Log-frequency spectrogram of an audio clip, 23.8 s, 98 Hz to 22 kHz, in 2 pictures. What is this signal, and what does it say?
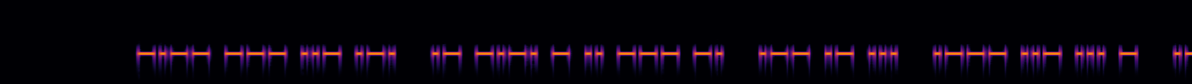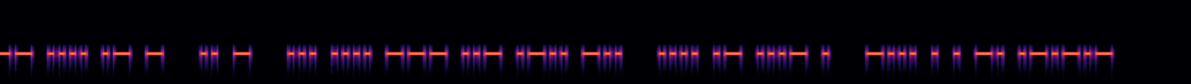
Morse code, heard as a keyed tone, about 22 wpm, 700 Hz. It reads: YOUR ACTION WAS JUST WHAT IT SHOULD HAVE BEEN.
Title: Sentences from Top 1000 Words - Review Part 4 - 22wpm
